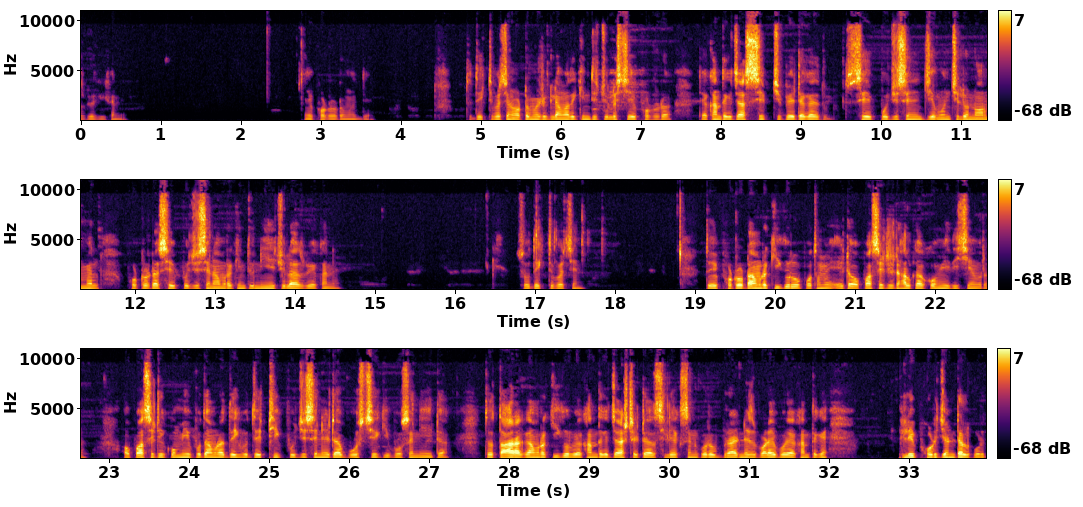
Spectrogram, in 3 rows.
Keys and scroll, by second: 6.3 ctrl+KP_Subtract, 17.0 ctrl+KP_Add.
